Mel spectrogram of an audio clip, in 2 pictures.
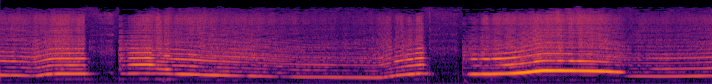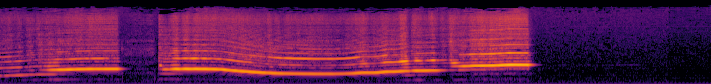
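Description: Vermeulen flute, a straight-blown slide flute, played solo in long tones that slide slowly up and down in pitch, with brief breaks between phrases. The playing stops abruptly shortly before the end.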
